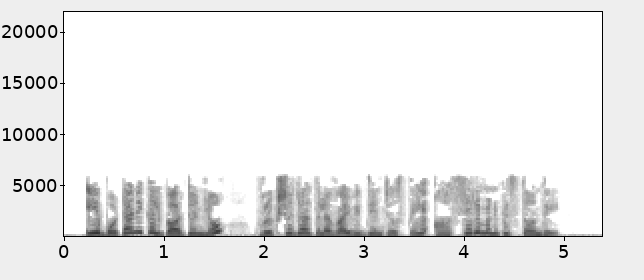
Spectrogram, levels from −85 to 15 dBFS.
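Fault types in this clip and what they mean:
MP3 compression: throughout the clip the speech sounds dull and watery, with nothing above 5.9 kHz and heavy swirling damage. This is the likely result of MP3 encoding at a rate that fits about 26 kbps. Starved of bits, the encoder removes all treble above a fixed cut-off and drops weak frequency lines that flicker on and off from frame to frame, so s sounds turn metallic and chirpy and consonant onsets smear.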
